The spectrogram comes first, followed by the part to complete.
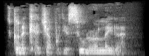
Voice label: Gonna Catch Up, Male; Talking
